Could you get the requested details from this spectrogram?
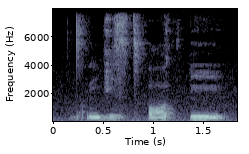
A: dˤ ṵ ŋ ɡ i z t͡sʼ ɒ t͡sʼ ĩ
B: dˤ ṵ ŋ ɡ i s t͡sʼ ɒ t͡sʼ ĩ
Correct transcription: B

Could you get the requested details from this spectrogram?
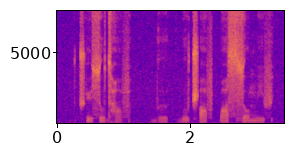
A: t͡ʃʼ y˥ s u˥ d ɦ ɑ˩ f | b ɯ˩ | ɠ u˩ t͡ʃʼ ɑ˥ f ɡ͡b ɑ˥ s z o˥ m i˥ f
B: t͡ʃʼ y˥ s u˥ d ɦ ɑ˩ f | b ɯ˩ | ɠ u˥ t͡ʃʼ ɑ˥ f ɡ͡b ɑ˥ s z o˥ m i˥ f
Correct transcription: B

